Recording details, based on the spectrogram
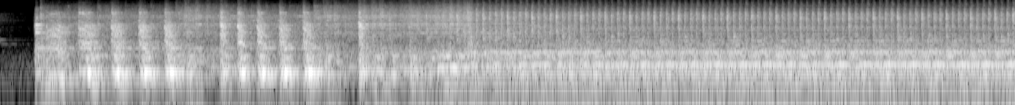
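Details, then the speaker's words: Diesel with injectors cracked for bleeding: cranking pulses then catches and settles to a slightly uneven idle, tone changing as lots of air bubbles out of the second injector; air in fuel system. "Yeah, you have a lot of air coming on that second injector. I can just feel that here at the different tone now."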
